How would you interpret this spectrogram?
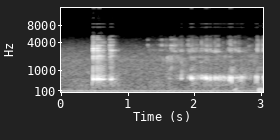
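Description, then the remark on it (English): Beer brewed in Chico, California, and Mills River, North Carolina, pours into a glass, a steady gurgling stream with the fill rising toward the end. A brief sharp clink comes just before it, over a low steady hum. “And we've got the opening. Yeah. And the pour.”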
